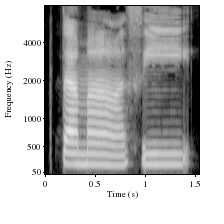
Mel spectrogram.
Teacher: یہاں پر بھی آپ دیکھیں گے تا پر حرکت جلدی پڑھیں گے، میم پر الف مدہ ہے، اس کو 2 حرکات کھینچیں گے۔ تما، سا پر یا مدہ ہے، اس کو 2 حرکات کھینچیں گے اور سا کو بھی نرمی سے ادا کریں گے جیسے ذال کو ادا کرتے ہیں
